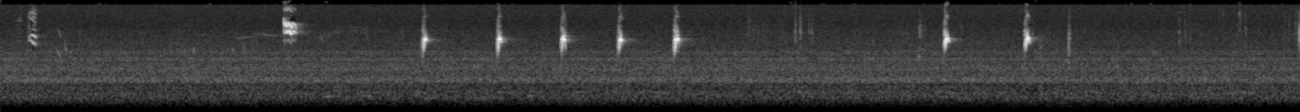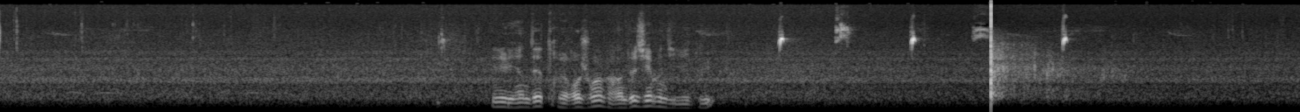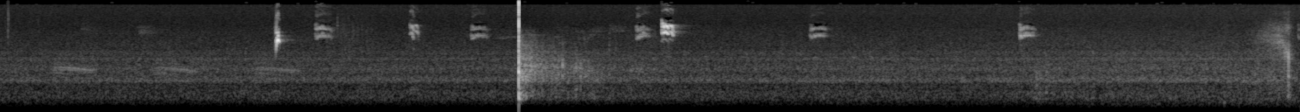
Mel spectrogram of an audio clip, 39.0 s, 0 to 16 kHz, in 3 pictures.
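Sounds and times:
scattered bird chirps outdoors: 0:00.0 - 0:08.2, 0:09.1 - 0:11.0, 0:11.6 - 0:25.4, 0:28.6 - 0:32.9, 0:34.0 - 0:34.5, 0:36.2 - 0:36.4
speech: 0:18.0 - 0:20.3
hunting gunshots during wood pigeon hunting: 0:22.9 - 0:23.8, 0:31.2 - 0:32.1.

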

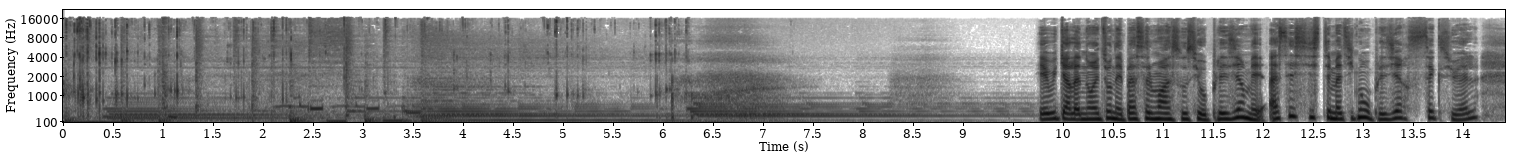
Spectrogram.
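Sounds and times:
chewing: 0:00.0 - 0:06.3
someone biting into a chocolate-coated ice cream bar: 0:00.0 - 0:06.3
speech: 0:09.8 - 0:14.4.

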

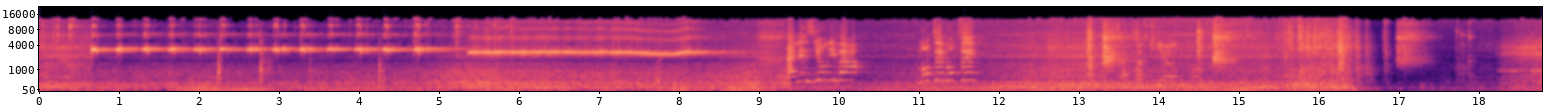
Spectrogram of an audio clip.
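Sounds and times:
noisy station bustle: 0:00.0 - 0:18.7
train conductor's departure whistle blast: 0:00.6 - 0:08.6.

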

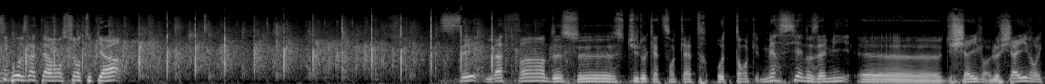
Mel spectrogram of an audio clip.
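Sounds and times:
speech: 0:00.0 - 0:01.4, 0:04.6 - 0:10.4
audience applause at the close of a live recorded event session: 0:00.0 - 0:05.7.

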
